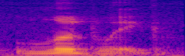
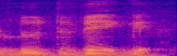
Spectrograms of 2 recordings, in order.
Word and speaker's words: Ludwig: to be talking about Luchino Visconti's Ludwig or Ludwig if you want to be faithful to the original German pronunciation.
